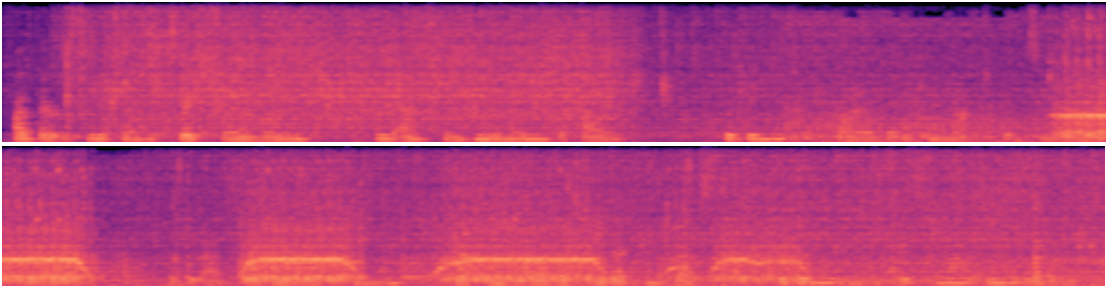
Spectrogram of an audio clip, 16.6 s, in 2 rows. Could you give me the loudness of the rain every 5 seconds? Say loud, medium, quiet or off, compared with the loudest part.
loud, medium, loud, loud.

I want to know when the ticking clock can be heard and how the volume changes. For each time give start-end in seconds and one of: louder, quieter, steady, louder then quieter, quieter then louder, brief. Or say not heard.
not heard.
